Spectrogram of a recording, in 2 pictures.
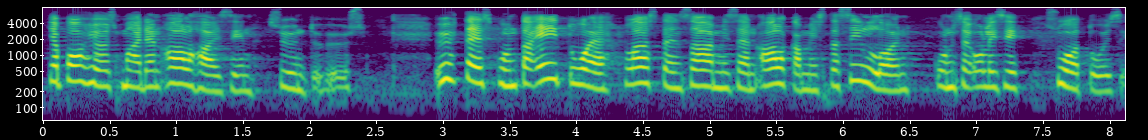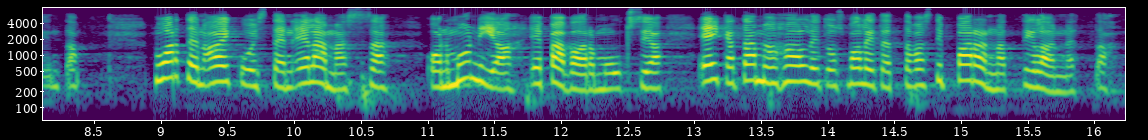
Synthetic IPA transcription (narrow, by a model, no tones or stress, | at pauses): jɑpo̞hjo̞jsmɑjde̞nʔɑlɦɑjsinsynt̪yʋy̰ːs | yht̪e̞jskunt̪ɑejt̪ue̞lɑst̪e̞nsɑːmise̞nʔɑlkɑmist̪ɑsilːo̞jnkunse̞o̞lisisuo̞t̪ujsḭnt̪ɑ | nuort̪e̞nɑjkujst̪e̞ne̞læmæsːæ | ʔo̞nmo̞niɑe̞pæʋɑrmuːksiɑ | ʔe̞jkæt̪æmæɦɑlːit̪usʋɑlit̪e̞t̪ːɑʋɑst̪ipːɑɾɑnːɑt̪ːilɑnːe̞t̪ːɑ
